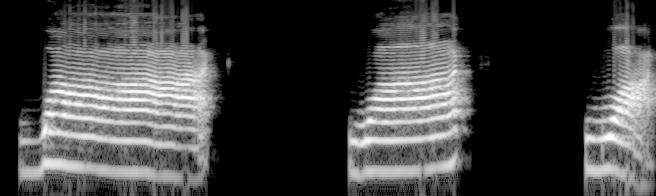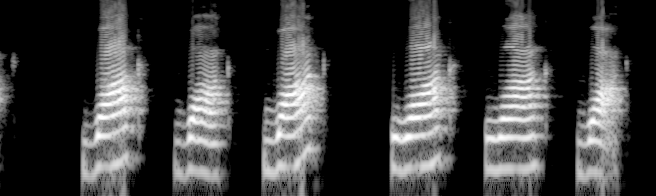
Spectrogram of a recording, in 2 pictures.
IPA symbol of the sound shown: wɔk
